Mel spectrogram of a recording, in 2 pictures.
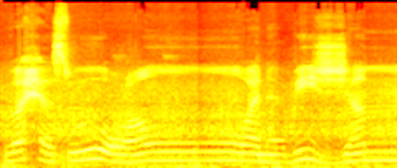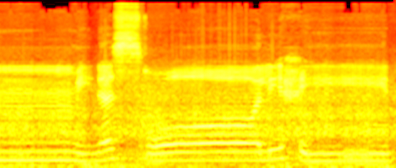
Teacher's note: صاد کو پر پڑھا کیونکہ صاد ہمیشہ ہی پر پڑھا جاتا ہے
